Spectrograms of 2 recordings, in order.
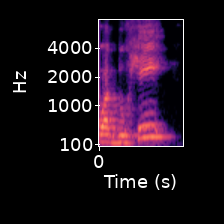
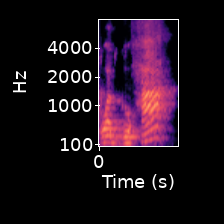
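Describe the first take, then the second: First: The final vowel is a clear i. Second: The final vowel is an open a. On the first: "kalau dia kasroh" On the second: "kalau dia misalnya patah"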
